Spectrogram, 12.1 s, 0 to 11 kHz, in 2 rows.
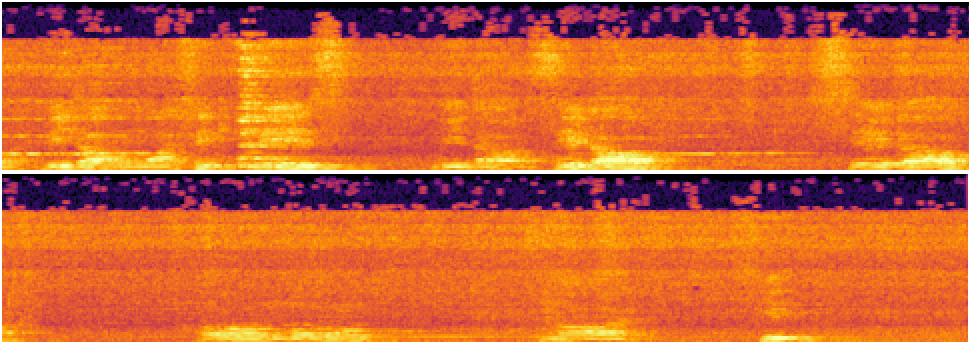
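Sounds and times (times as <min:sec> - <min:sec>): man speaking in drawn out syllables: 0:00.0 - 0:04.4, 0:07.3 - 0:08.6, 0:09.4 - 0:11.4.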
